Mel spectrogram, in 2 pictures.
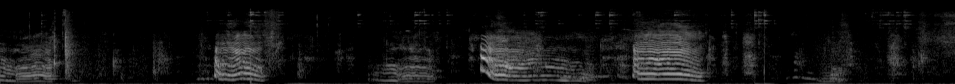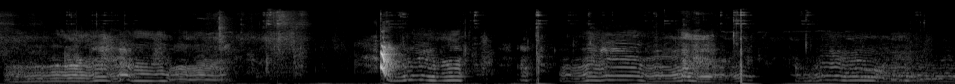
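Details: Two domestic dogs in a bedtime prey-predator play ritual on a bed at night; alternating warbling whines and rough snarls come in uneven bursts, with a deeper drawn-out growl midway and short pauses between exchanges, in a small room.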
